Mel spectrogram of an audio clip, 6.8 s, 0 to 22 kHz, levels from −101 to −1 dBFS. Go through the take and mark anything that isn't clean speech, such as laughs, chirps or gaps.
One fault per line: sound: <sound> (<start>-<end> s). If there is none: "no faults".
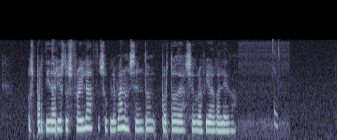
sound: chirp (5.4-5.6 s)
